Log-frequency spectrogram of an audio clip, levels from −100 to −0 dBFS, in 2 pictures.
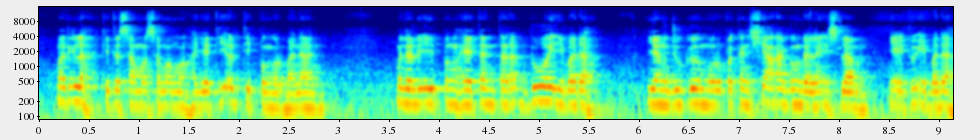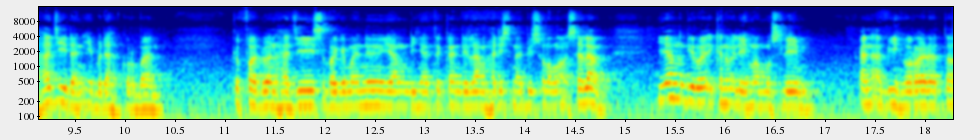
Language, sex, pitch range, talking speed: Malay, male, 155-180 Hz, 140 wpm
